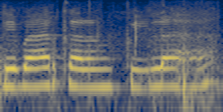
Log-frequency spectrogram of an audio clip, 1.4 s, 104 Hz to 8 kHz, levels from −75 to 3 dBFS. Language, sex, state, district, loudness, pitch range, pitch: Hindi, female, Jharkhand, Garhwa, -14 LUFS, 275-285 Hz, 280 Hz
